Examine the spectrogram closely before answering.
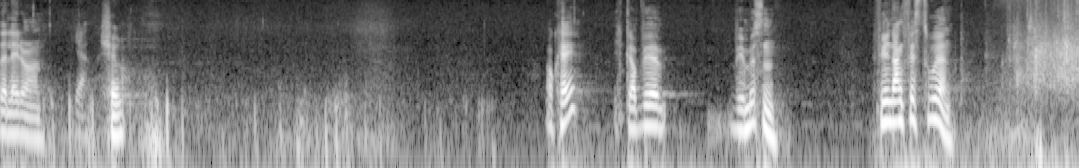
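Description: A man speaks into a microphone in short bursts with pauses.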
